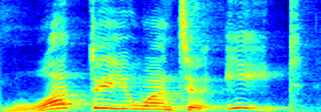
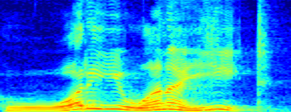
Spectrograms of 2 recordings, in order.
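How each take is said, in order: First: Want to is said in full, clearly separated. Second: Want to is run together quickly as wanna. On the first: "Se ele falasse assim" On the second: "Mas você falou diferente"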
